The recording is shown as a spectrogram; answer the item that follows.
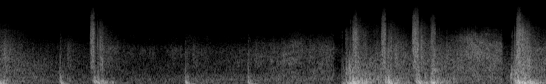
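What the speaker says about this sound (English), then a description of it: "looks like we had a couple stray mortars hit Masawu" Mortar shells burst in the video game Squad: a few scattered booms early, then a denser cluster of heavy impacts and a final loud blast, each a sharp thud with rumbling tail over steady battlefield ambience.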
